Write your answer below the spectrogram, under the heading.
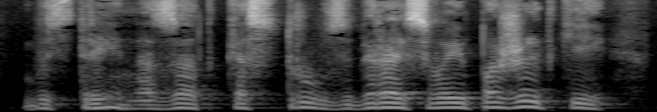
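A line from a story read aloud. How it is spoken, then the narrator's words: Whispered. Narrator (Russian): прошептал Артему хан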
